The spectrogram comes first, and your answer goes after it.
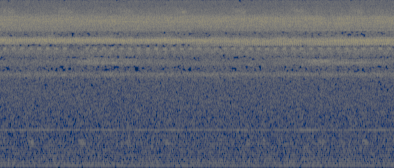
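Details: Crickets and other insects on a calm summer night in the countryside forest: a steady, high shimmering chorus of fine pulsed chirps that overlap without pause. A faint low hum sits underneath throughout.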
